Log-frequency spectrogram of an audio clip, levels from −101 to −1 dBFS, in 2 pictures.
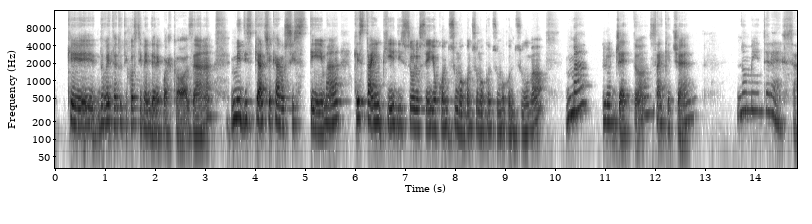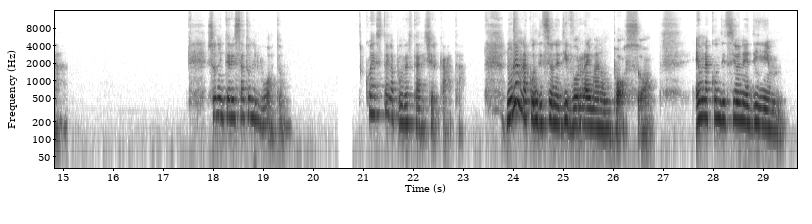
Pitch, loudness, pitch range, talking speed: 190 Hz, -25 LUFS, 160-230 Hz, 105 wpm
